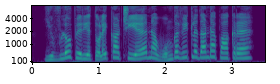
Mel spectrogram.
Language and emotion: Tamil, surprised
